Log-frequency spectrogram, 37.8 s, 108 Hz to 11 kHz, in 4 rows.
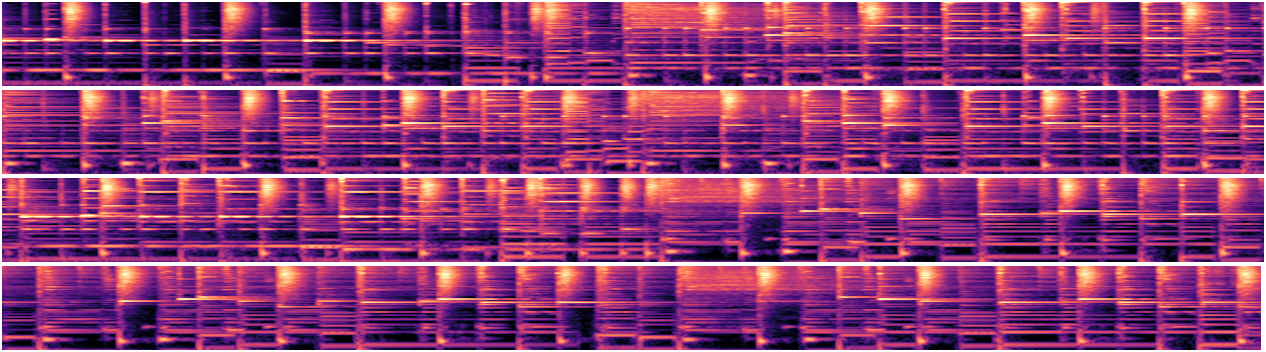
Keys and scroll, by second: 1.5 ctrl+Left, 9.7 ctrl+Right, 17.2 ctrl+Right, 18.6 ctrl+Right, 21.0 ctrl+Left, 21.9 ctrl+Left, 24.3 ctrl+Left, 27.0 ctrl+Left, 30.0 ctrl+Left, 32.2 ctrl+Left, 34.8 ctrl+Right, 36.1 ctrl+Right, 37.5 ctrl+Right.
